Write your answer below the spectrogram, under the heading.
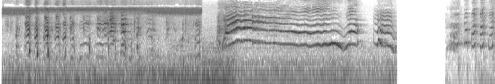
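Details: Fox. A fox makes high, strained calls: first rapid chattering yelps over a steady hiss, then long wavering whines that fall and break. After a short silence the yelps return, and a person speaks nearby.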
